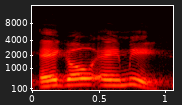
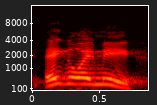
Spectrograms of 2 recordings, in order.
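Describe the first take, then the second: First: "Ego, eimi" said "AY-go AY-mee"; Greek pronunciation. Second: "Ego" pitched higher and punched; emphatic repeat. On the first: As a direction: say "Ego, eimi" steadily as a repeat. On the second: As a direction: hit "Ego" higher the second time. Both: Shown as a demonstration. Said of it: "So think of it this way".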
